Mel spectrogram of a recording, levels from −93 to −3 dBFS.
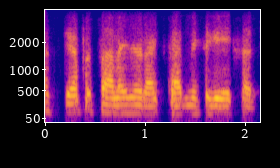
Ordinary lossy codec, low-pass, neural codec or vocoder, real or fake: Opus, 16 kbps; 3.6 kHz; codec, 32 kHz, 1.9 kbps, SNAC; fake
